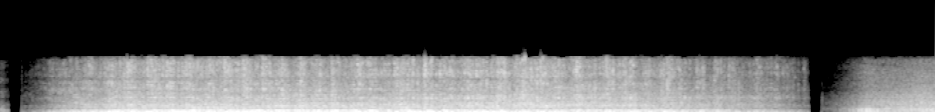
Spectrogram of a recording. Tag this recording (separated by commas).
Car, Vehicle, outside, urban or man-made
